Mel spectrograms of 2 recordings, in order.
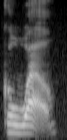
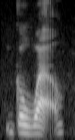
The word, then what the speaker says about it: goel: This was known as a I think the pronunciation is goel. A kinsman redeemer, right? That's that's the Hebrew for a kinsman redeemer. Goel. Goel. Like like Joel but with a G.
